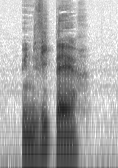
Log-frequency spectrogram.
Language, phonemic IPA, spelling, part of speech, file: French, /vi.pɛʁ/, vipère, noun, Fr-vipère.ogg
- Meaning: 1. viper 2. a malignant person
